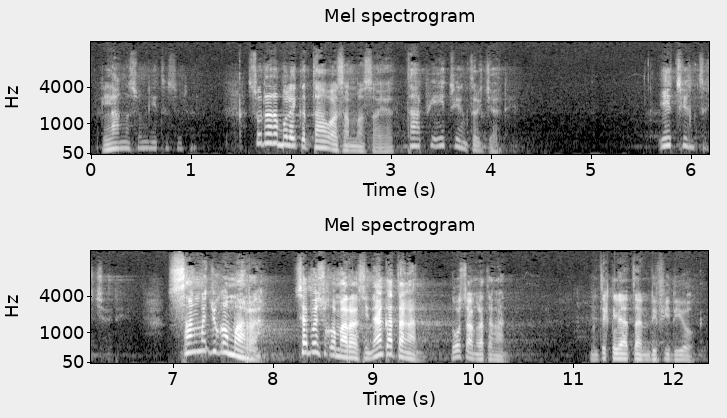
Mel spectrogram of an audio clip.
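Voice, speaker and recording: Animated preacher in an echoing hall. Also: male voice, on the high side. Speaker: pastor. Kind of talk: sermon. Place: church hall. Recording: long reverb of a large hall.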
